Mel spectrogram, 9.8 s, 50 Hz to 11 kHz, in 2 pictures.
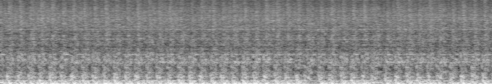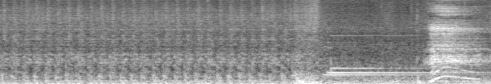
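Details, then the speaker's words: BMW 530d after broken timing chain rebuild (new timing kit, replacement cylinder head, head gasket, rockers), fresh fuel filter, start attempt; about eight seconds of steady starter churn without catching, then a change as it finally fires. "Let's have another go, see if we can get it to crank. Oh, it's trying. Lots of trying."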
